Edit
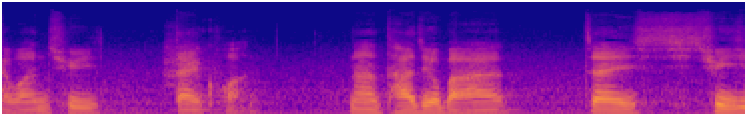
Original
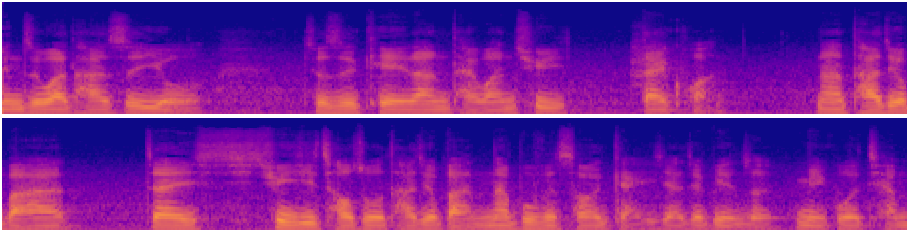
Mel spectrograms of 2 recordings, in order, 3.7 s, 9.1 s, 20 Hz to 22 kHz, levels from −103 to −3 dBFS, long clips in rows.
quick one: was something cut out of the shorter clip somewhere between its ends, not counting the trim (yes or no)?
no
